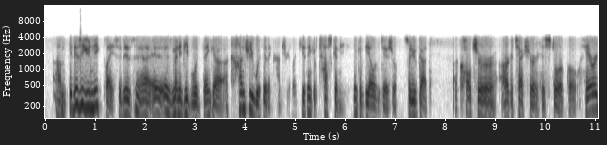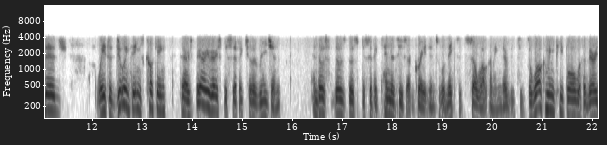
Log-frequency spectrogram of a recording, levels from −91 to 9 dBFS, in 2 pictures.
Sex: male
